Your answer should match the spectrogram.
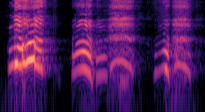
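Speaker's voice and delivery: very high, loud broken cries; sobbing stammer calling mother; choking sobs. Acted. John cannot say Jesus is condemned.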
